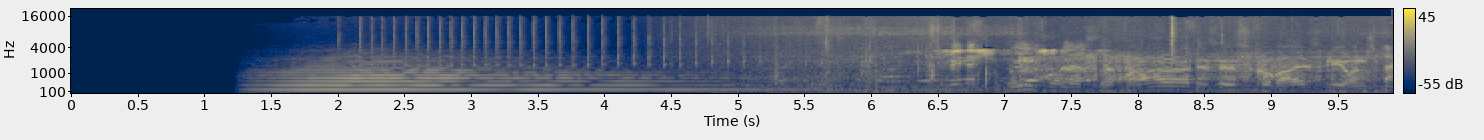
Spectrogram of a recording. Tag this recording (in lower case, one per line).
music
speech
radio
